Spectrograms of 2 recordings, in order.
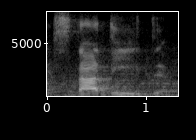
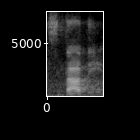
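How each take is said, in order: First: "studied" slowly, with a clear "-did" ending; past ending demonstrated. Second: Said in the usual way. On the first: Shown as a demonstration. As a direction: say "studied" stretched, landing on the final d. ("studied" lento, marcando el final "-did") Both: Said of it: "Por ejemplo".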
